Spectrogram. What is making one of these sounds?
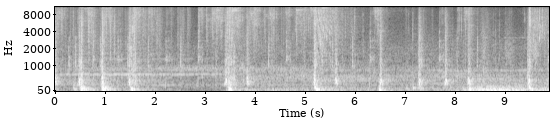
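A sword slashes through the air with sharp swishes.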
